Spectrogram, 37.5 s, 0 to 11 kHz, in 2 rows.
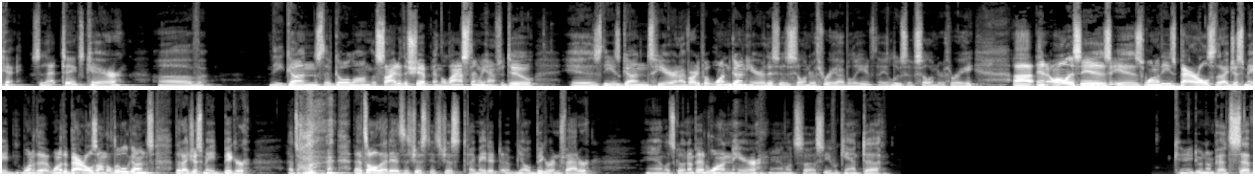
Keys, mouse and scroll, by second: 2.4 middle click, 6.4-8.2 scroll up 3, 8.2 shift+middle click, 9.2-10.1 scroll up 3, 12.6 right click, 25.2 click, 29.3 KP_1, 30.4-32.3 scroll up 3, 32.3 shift+middle click, 32.5 middle click, 33.0 scroll up 2, 33.4 shift+middle click, 33.6 middle click, 34.6 click, 35.5 middle click, 37.0 KP_7.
